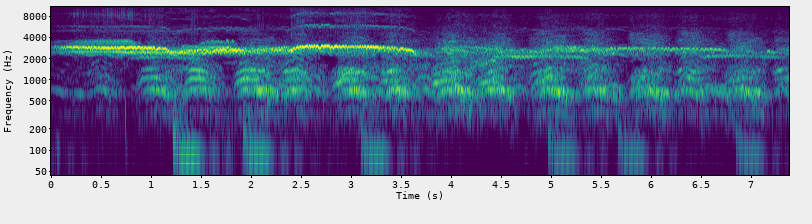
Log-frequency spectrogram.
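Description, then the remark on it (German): Several hundred people boo and jeer Chancellor Angela Merkel and President Joachim Gauck in the morning at the German Unity Day celebration in Dresden, with a sustained shrill whistle piercing over the shouting and rhythmic low thumps or chanting pulses recurring throughout. “Mehrere hundert Menschen haben Bundeskanzlerin Angela Merkel und Bundespräsident Joachim Gauck am Vormittag ausgepfiffen und angepöbelt.”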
